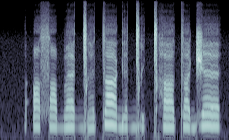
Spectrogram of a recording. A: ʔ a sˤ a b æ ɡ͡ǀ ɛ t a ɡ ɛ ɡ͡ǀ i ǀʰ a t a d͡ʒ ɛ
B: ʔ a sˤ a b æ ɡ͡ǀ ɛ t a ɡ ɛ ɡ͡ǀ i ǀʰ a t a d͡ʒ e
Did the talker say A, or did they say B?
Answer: A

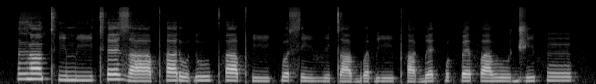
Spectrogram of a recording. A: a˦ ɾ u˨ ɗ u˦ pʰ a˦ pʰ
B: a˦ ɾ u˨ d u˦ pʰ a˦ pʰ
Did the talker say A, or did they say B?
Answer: A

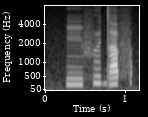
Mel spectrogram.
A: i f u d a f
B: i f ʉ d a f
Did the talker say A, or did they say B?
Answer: B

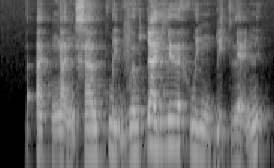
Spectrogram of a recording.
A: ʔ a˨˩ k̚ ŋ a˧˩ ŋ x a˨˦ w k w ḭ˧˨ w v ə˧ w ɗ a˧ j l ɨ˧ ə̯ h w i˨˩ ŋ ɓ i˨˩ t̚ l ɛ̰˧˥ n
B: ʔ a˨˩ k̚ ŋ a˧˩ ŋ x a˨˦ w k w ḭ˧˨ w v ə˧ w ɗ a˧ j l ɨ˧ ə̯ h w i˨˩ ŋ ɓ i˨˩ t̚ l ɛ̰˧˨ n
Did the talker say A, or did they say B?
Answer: A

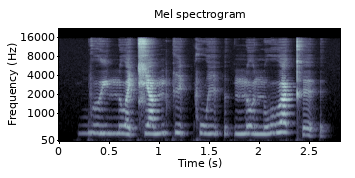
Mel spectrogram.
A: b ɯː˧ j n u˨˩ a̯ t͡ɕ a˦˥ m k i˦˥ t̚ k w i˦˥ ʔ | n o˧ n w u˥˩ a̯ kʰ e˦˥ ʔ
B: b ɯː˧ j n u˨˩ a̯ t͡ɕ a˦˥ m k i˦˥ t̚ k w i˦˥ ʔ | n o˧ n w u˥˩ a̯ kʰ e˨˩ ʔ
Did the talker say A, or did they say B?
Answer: B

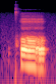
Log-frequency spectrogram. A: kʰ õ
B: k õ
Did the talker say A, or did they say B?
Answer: A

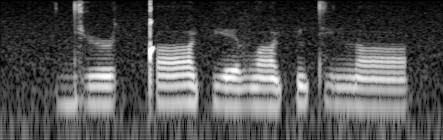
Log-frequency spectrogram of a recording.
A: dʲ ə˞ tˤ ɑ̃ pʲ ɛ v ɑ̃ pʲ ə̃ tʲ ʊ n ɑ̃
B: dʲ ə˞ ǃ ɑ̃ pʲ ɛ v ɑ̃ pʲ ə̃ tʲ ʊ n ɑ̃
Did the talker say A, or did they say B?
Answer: B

